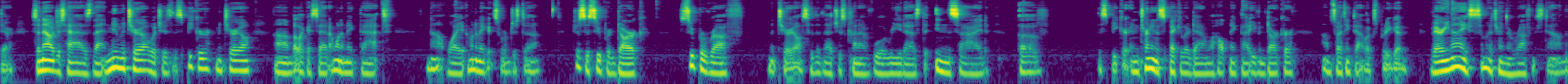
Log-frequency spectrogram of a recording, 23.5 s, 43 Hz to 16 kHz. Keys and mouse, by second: 0.2 Tab, 2.6 middle click, 4.0 middle click, 10.0 click, 12.0 middle click, 13.1 middle click, 15.4-18.6 drag, 19.3 shift+middle click, 21.0 middle click, 21.7 click, 22.4 middle click, 22.9 middle click.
